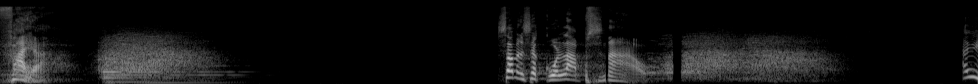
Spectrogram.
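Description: A large crowd cheers and shouts in response.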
